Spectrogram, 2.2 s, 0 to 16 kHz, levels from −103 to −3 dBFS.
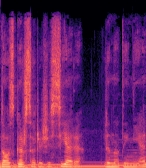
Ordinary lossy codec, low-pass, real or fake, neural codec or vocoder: AAC, 64 kbps; 14.4 kHz; real; none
